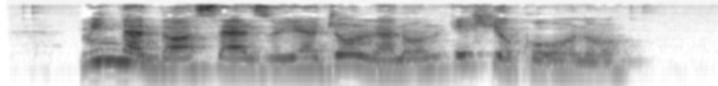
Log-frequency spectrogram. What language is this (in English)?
Hungarian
